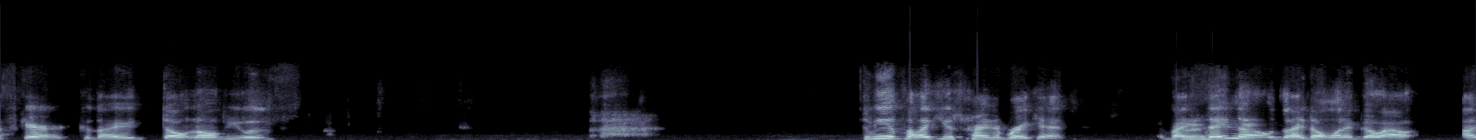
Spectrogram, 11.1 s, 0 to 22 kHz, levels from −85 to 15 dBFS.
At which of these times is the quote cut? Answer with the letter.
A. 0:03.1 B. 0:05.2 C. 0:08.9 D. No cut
D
